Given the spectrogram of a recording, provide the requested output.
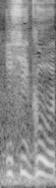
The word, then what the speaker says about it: ECGO: imutnya warnanya orange Hai tulisannya SC go ezstego ya bacanya isi.go ternyata Hai nah kali ini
